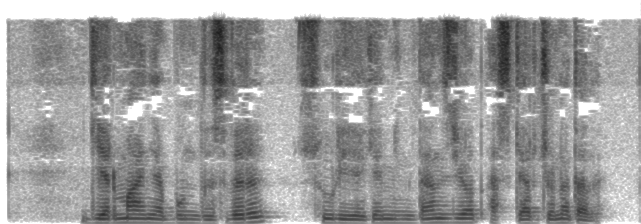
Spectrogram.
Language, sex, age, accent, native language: Uzbek, male, 25-34, Toshkent viloyati, Uzbek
